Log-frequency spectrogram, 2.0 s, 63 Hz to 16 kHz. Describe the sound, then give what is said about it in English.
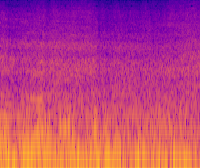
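Loud, blustery wind of about 20 to 25 miles an hour, gusting up to 38, buffets the microphone while a bicycle is lifted by its top tube, a continuous low roar rumbling and surging in gusts throughout with no clear pause. “consistently sort of 20, 25 mile an hour winds with gusts of up to 38 miles an hour”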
